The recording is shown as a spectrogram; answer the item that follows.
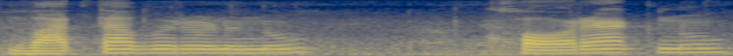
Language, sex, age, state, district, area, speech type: Gujarati, female, 60+, Gujarat, Valsad, urban, spontaneous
